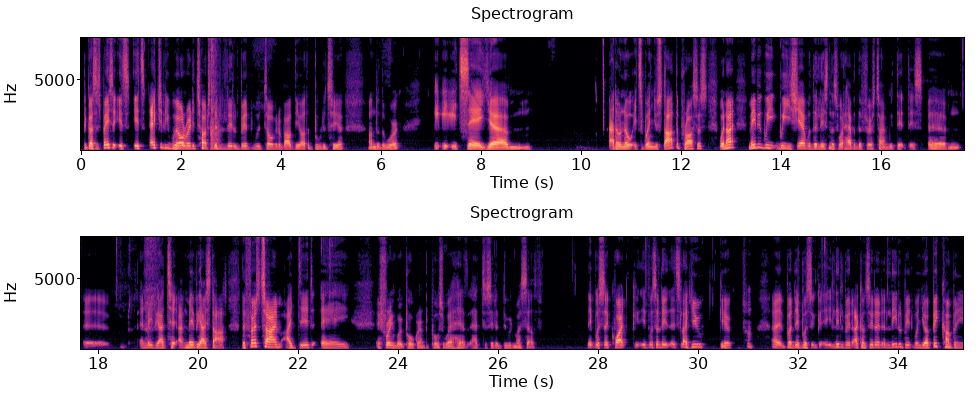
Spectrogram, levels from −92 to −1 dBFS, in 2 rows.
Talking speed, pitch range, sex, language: 190 wpm, 135-175 Hz, male, English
